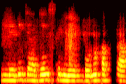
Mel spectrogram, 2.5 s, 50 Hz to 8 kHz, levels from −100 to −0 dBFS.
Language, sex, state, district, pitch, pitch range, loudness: Hindi, female, Bihar, Gaya, 190 Hz, 185-200 Hz, -23 LUFS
